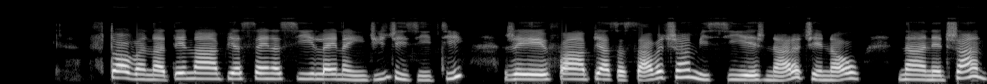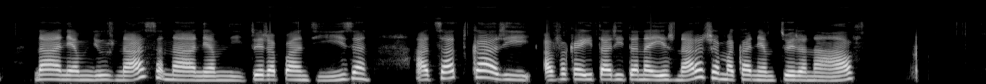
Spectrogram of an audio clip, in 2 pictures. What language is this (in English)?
Malagasy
